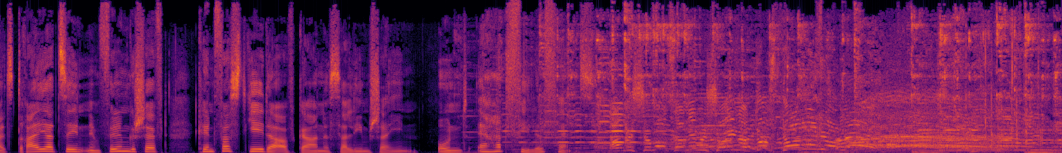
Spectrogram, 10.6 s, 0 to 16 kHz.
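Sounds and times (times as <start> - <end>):
speech: 0.0 - 8.7
crowd of onlookers shouting and cheering at a film shoot: 5.9 - 10.6.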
